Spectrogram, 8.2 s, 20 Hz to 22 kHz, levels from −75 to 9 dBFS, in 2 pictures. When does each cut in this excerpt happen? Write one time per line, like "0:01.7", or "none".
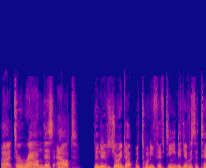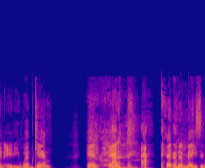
0:02.1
